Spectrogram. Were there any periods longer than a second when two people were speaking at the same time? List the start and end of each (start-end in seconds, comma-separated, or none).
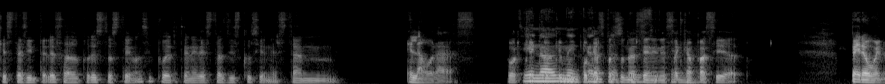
5.2-7.1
